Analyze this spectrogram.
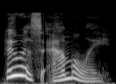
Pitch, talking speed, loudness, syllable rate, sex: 245 Hz, 155 wpm, -16 LUFS, 5.0 syllables/s, female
